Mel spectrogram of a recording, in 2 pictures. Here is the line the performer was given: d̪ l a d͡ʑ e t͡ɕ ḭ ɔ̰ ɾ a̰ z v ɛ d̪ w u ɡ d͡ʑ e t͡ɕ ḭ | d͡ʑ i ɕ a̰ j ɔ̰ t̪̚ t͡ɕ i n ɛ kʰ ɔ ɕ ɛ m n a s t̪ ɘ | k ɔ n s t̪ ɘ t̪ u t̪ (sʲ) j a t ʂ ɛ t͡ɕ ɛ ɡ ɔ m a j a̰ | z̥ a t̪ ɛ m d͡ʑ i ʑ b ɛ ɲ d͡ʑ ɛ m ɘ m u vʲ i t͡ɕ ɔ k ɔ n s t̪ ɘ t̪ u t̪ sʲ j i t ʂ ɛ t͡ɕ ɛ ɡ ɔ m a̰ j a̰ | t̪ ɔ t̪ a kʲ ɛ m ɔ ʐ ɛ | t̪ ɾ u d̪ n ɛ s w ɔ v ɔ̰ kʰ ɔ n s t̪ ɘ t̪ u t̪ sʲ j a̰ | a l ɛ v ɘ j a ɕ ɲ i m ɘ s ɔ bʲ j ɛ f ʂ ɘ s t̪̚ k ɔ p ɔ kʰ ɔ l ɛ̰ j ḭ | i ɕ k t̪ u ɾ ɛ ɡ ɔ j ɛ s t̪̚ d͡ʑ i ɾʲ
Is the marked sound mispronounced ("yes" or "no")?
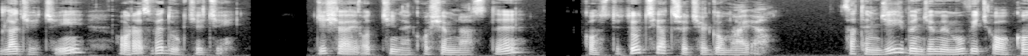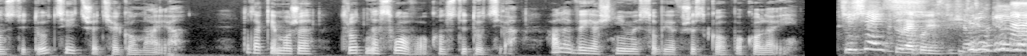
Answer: no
